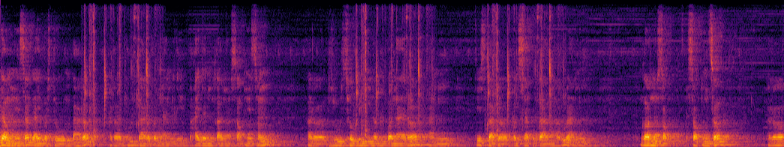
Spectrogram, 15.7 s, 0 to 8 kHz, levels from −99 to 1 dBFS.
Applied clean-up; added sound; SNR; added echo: none; Keys jangling; 17 dB; reverberation time 2.1 s.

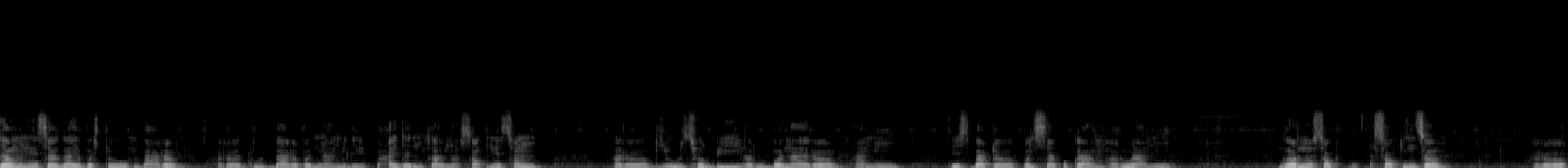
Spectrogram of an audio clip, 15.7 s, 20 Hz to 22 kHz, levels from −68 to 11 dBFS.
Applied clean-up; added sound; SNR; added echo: none; none; none; none.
